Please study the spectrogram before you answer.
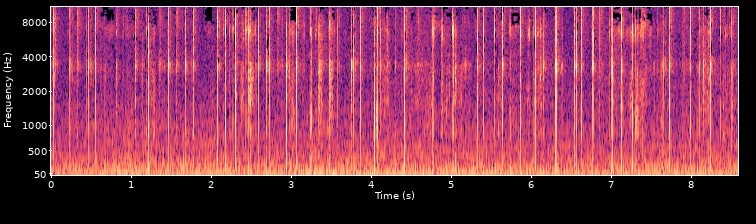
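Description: Long nails tap and scratch the plastic barrel of a pastel pink highlighter pen with a black cap. The result is a rapid, steady stream of sharp, dry clicks that stop almost instantly, bright and crisp with very little low end, over a faint scratchy rustle.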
